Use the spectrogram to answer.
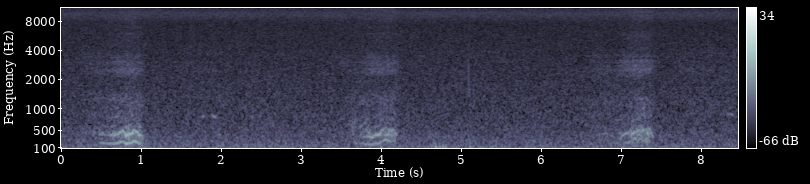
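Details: Soft snoring breaths, about 19 a minute, with a faint whistle on each breath, from a sleeping cat that snores and whistles.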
